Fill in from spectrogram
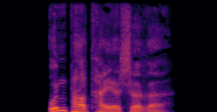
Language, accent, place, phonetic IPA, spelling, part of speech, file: German, Germany, Berlin, [ˈʊnpaʁˌtaɪ̯ɪʃəʁə], unparteiischere, adjective, De-unparteiischere.ogg
- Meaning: inflection of unparteiisch: 1. strong/mixed nominative/accusative feminine singular comparative degree 2. strong nominative/accusative plural comparative degree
